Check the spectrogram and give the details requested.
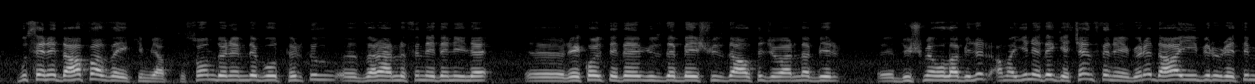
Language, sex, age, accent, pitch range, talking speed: Turkish, male, 50-69, native, 185-225 Hz, 145 wpm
